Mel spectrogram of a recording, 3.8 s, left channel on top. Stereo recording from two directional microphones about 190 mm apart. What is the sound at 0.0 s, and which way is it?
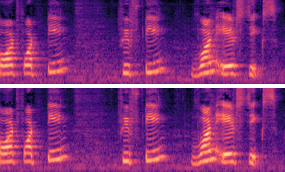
Speech, 30° right (ahead or behind).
